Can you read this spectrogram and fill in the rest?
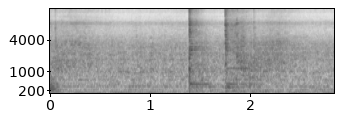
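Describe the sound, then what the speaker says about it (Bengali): Snake gourd curry is stirred in a pan over a gas flame, giving a faint, steady sizzle with two sharp scrapes of the utensil close together; no one speaks. "মাঝে মাঝে একটু এইভাবে নাড়াচাড়া দিয়ে দেব"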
